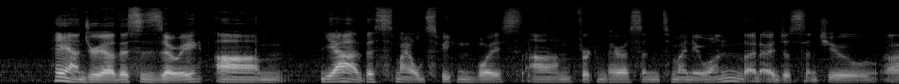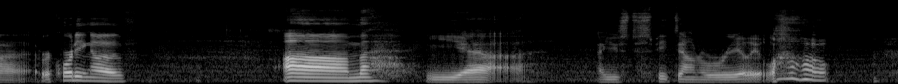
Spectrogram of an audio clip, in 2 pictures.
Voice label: Old Voice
